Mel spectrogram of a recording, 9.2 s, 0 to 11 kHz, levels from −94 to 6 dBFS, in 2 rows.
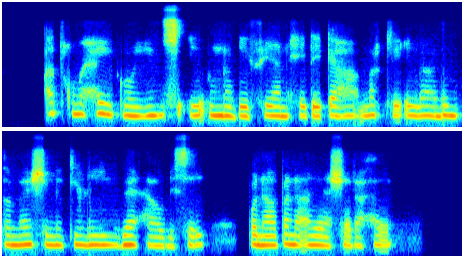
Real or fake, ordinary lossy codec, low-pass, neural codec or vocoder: fake; Opus, 32 kbps; 7.2 kHz; codec, 16 kHz, 0.8 kbps, ZipCodec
